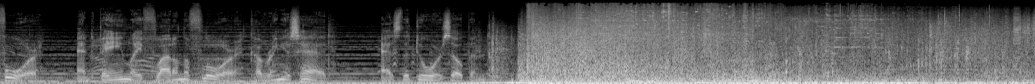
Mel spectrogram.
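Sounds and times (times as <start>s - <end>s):
speech: 0.0s - 6.4s
explosion blast: 5.0s - 10.3s.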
